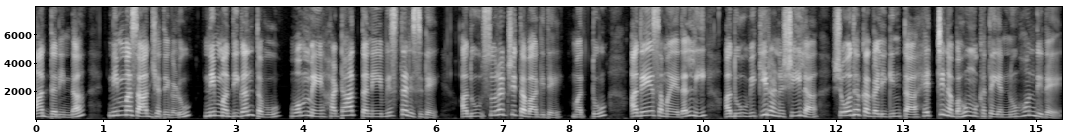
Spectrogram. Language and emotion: Kannada, neutral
